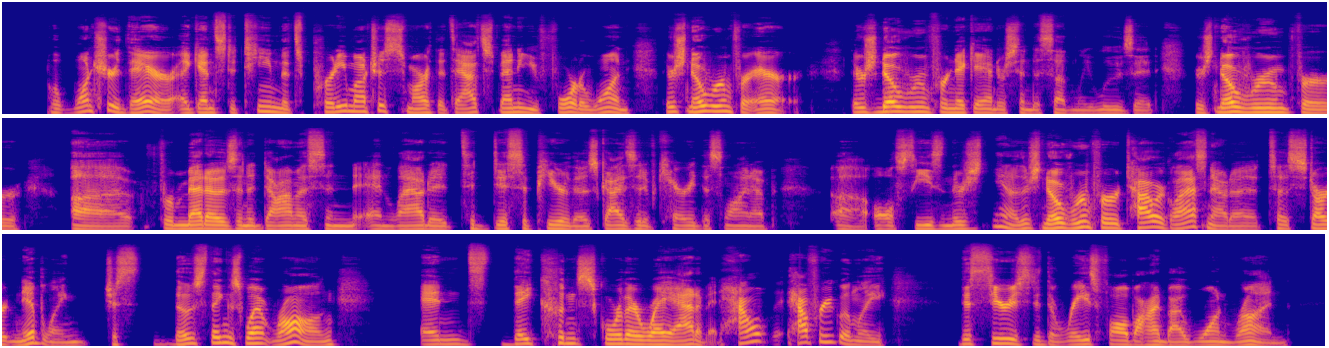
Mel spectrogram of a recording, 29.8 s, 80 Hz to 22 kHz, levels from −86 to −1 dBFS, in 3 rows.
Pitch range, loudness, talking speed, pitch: 120-160 Hz, -19 LUFS, 195 wpm, 135 Hz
